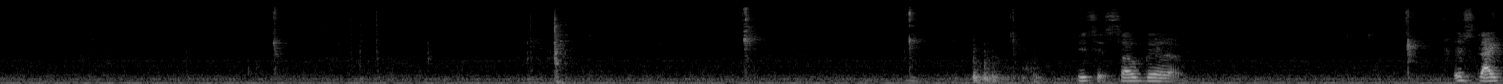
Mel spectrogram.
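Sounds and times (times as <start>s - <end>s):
low steady hum: 0.0s - 15.0s
person chewing: 7.3s - 8.2s.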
